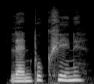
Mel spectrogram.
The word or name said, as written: landbokvinde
